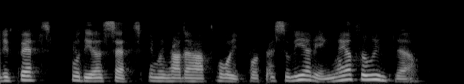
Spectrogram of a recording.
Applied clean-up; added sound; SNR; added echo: neural mask model DeepFilterNet 3.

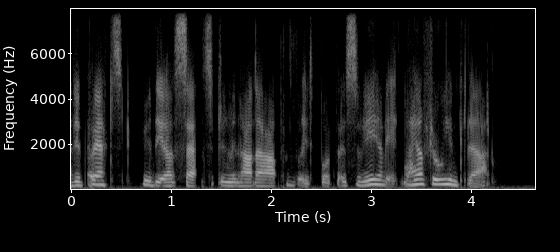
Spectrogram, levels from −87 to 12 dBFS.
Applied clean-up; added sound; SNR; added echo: neural diffusion model UNIVERSE++.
